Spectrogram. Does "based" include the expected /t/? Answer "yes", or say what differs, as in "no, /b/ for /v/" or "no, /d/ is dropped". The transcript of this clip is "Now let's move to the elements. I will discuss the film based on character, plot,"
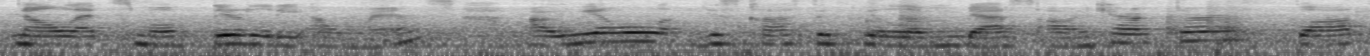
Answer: no, /t/ is dropped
